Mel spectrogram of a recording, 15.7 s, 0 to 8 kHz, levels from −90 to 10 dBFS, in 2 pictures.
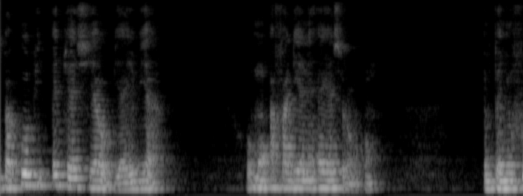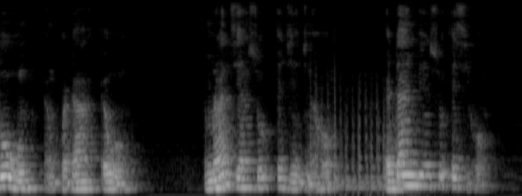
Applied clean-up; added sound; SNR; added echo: none; Strum; 15 dB; reverberation time 0.6 s.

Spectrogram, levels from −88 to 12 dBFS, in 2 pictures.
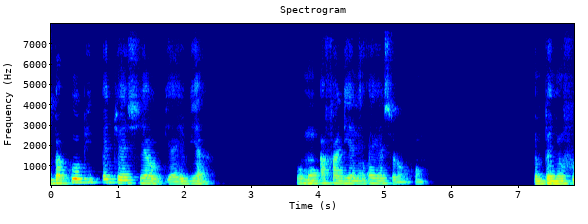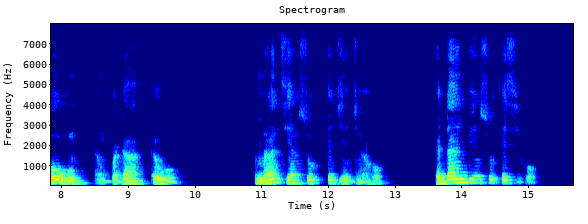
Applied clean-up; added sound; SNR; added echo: neural mask model DeepFilterNet 3.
